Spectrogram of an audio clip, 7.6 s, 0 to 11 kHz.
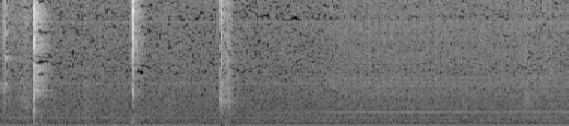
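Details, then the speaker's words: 1971 NuTone Model 2541 AM/FM radio intercom master station after rebuilding power supply and amplifier board, master volume full, system about 25%: only a few clicks and faint quiet background, no loud buzz; hum gone, normal. "you'll notice that the hum is gone i have the master speaker volume at full and the system volume at about 25 percent"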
